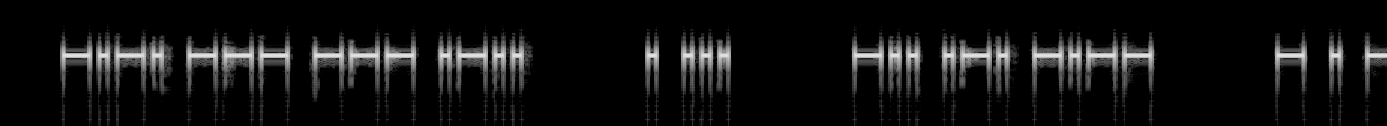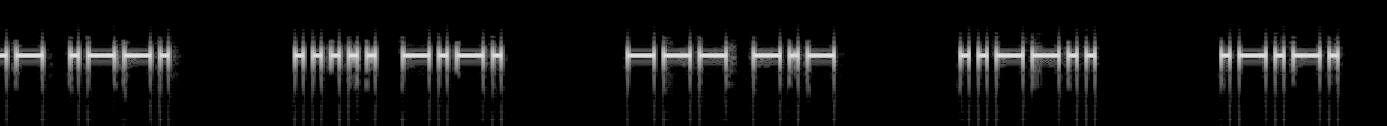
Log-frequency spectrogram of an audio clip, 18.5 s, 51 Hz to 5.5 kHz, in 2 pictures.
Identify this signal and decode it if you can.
Morse code, heard as a keyed tone, about 20 wpm, 700 Hz. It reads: COOL ES DRY TEMP 5C OK ? <AR>
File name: UK MASTER QSOs TRAINING / 20WPM / UK MASTER QSOs 0073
